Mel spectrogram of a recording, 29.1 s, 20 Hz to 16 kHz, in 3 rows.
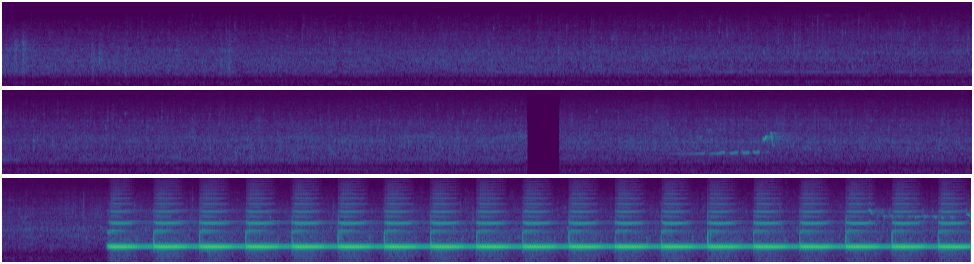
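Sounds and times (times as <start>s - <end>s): steady hiss: 0.0s - 14.9s
faint thin tone: 20.5s - 29.0s.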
